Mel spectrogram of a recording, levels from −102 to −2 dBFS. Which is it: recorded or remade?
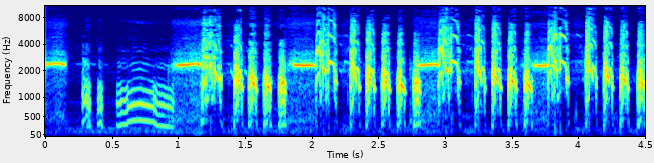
recorded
